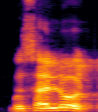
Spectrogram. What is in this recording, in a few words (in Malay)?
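"bersalut", Malay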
